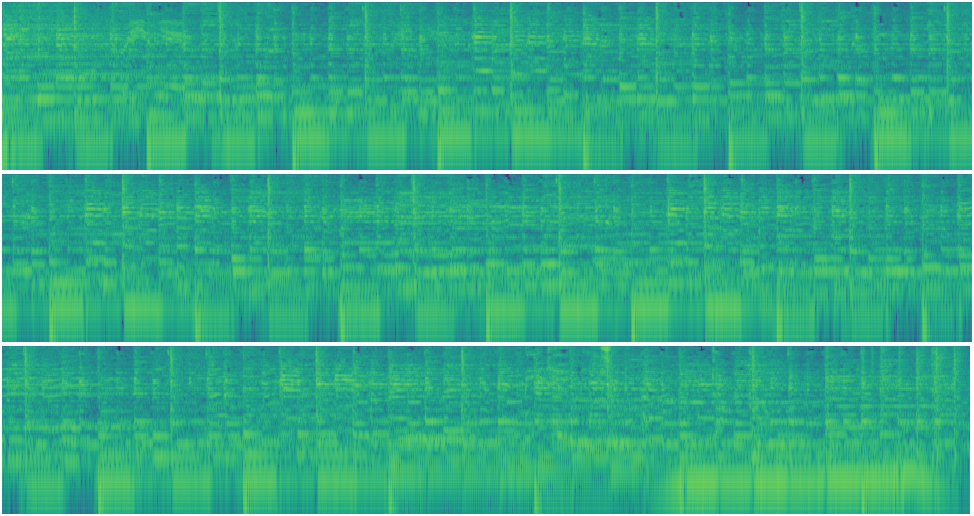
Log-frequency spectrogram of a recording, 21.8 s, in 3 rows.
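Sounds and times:
motivational music loop: 0.0s - 21.7s.

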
